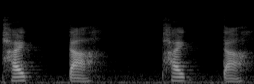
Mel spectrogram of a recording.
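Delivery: 밝다 with the L blocked by a back-tongue G stop; 밝다, tongue reaches for L then shuts it; Korean pronunciation. Shown as a demonstration. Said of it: "there's a word".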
